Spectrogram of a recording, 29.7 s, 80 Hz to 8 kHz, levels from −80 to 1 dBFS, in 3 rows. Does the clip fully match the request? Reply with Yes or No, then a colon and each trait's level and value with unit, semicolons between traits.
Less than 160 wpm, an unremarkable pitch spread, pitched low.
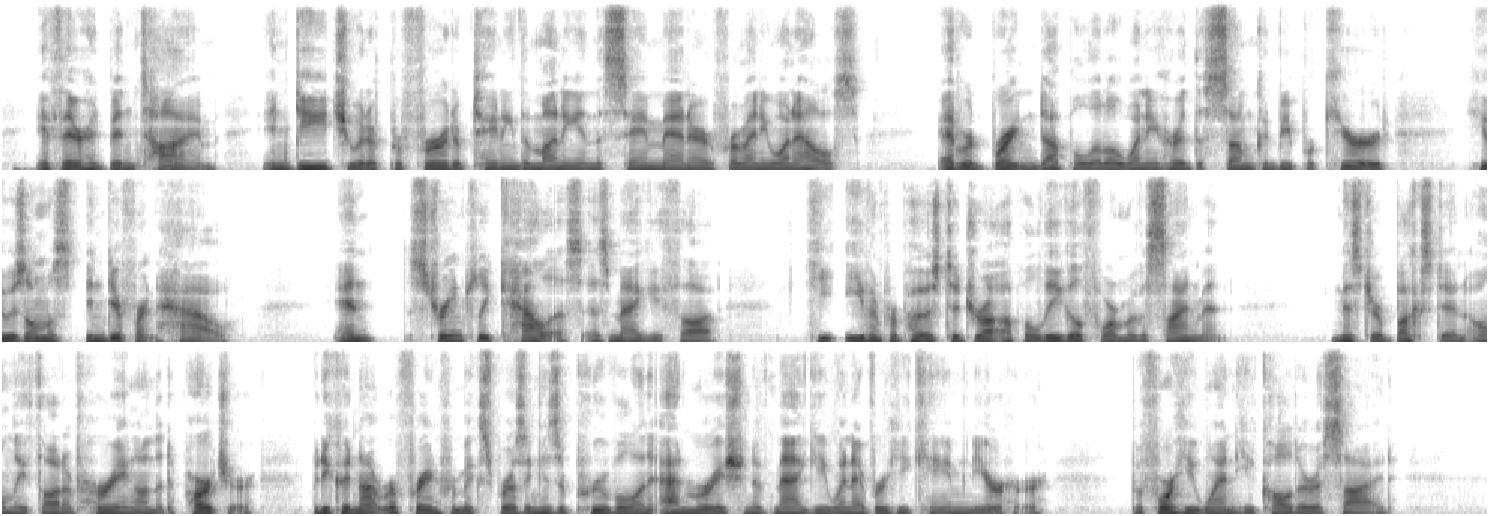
No: average, 180 wpm; average, 3.1 semitones; low, 115 Hz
